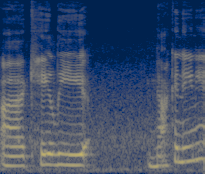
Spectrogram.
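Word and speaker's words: Kayleigh McEnany: saw this tweet from Kaylee mackaninee is how we say her name I just call her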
